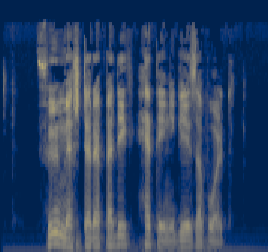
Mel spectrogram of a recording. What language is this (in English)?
Hungarian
